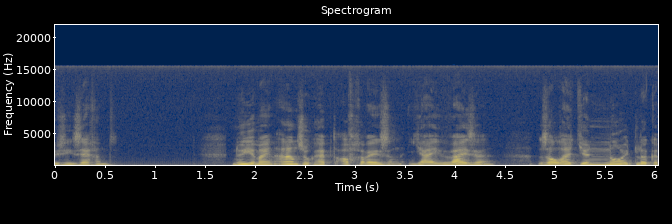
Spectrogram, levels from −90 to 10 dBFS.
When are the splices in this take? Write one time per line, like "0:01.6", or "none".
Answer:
0:01.7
